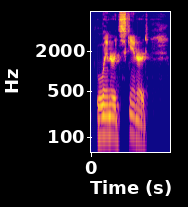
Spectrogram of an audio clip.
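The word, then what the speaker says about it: Lynyrd Skynyrd: __ ] skinnard debut album pronounced Leonard skinnard and when you spell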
